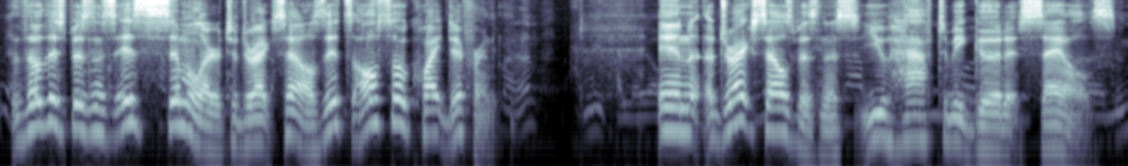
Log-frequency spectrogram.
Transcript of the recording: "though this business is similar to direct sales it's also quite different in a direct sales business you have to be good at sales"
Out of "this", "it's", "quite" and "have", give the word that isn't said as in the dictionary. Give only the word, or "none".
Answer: have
